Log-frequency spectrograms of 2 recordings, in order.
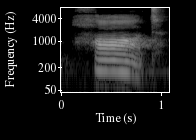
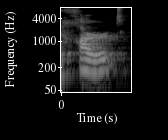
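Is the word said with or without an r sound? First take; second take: without r; with r. First: The vowel is open with no r sound. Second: The vowel is colored by an r sound. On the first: The speaker calls it right. "H A H T" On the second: The speaker calls it wrong. "We don't say heart"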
